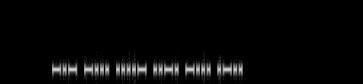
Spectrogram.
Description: Morse code, heard as a keyed tone, about 46 wpm, 700 Hz. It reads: KB4FBL
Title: USA Call Signs - 3x Character Spacing - 45wpm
